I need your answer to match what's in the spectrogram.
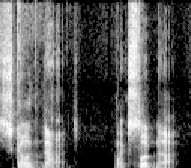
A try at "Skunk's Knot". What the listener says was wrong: Skunk's Knot. It's an S. Skunk's Knot.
